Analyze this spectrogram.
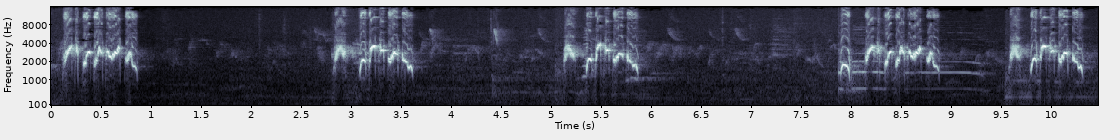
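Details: Song of a red-whiskered bulbul from Thailand, used to train caged young birds: five short bouncy phrases of warbling, looping whistles, with faint long tones from other birds in the pauses.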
